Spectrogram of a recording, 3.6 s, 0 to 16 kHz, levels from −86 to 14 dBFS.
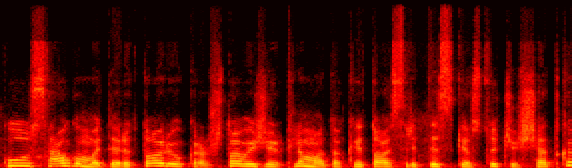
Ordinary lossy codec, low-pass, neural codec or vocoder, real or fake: Opus, 16 kbps; 14.4 kHz; none; real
